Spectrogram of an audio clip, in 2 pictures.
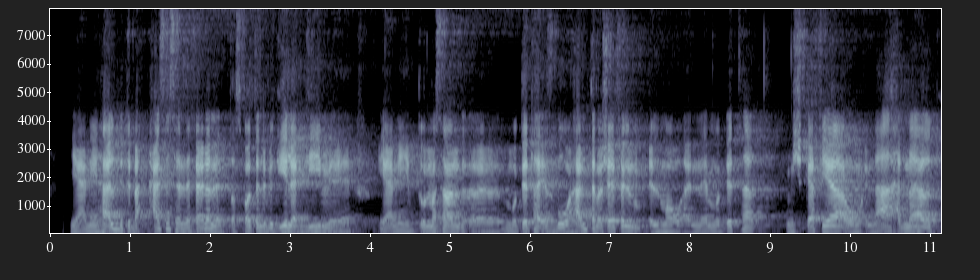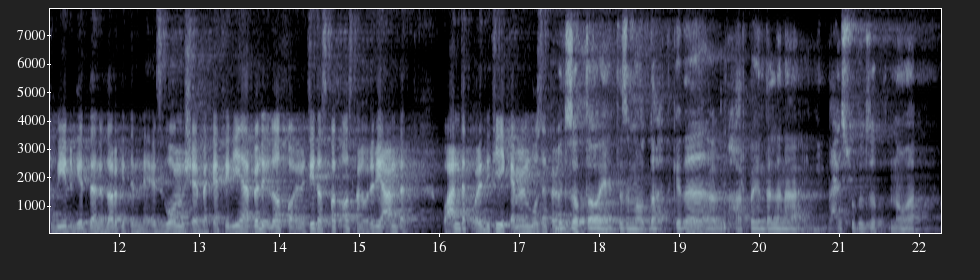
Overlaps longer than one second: none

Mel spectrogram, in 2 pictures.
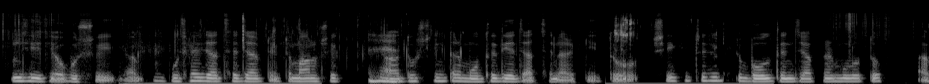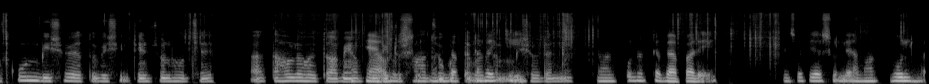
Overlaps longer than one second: present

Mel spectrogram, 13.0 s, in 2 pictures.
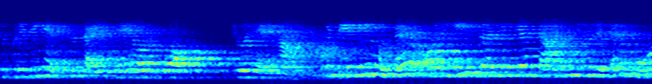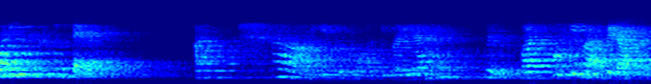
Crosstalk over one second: none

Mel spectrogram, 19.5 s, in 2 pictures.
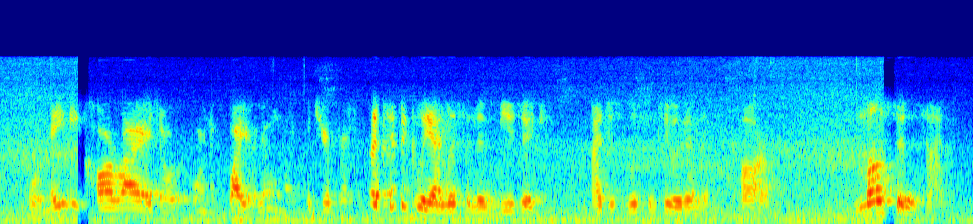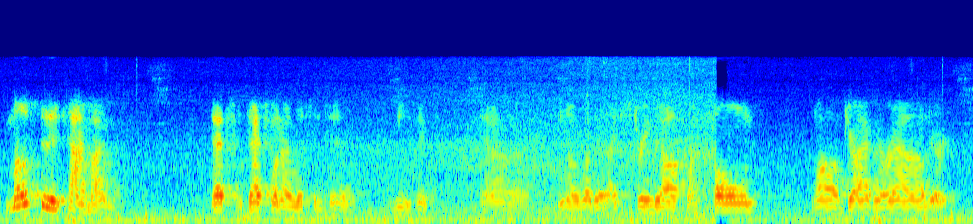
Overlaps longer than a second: none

